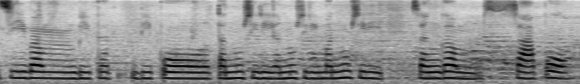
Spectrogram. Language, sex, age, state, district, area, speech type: Maithili, female, 18-30, Bihar, Begusarai, rural, spontaneous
